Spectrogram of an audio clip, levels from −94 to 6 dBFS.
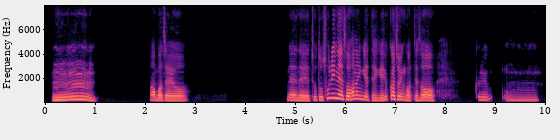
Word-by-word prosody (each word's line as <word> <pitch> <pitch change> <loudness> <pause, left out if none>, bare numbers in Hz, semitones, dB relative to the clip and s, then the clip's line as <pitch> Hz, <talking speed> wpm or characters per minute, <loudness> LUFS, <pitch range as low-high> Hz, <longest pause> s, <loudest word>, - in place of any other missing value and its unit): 음. 220 0 +1 1.1
아 215 +1 +2
맞아요. 185 -1 +1 2.0
네네. 195 -4 +1
저도 225 +2 -1
소리내서 330 - +3
하는 295 -1 +2
게 245 -3 0
되게 195 -1 -2
효과적인 260 -3 +1
것 190 - +1
같아서 195 +1 +1 0.8
그리 225 +1 -7 0.3
음 200 0 -9
210 Hz, 175 characters per minute, -24 LUFS, 195-250 Hz, 2.0 s, 소리내서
